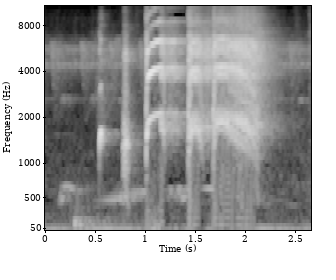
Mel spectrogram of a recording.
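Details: Chinese francolin (Francolinus pintadeanus), a purebred, tame bird raised from young in Vietnam, calls loudly: harsh, grating bursts, each rising into a strident, ringing squawk.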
